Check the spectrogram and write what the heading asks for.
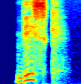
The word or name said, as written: viske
